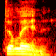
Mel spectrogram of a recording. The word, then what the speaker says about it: Delenn: Is it Ambassador Delenn? – Delenn, yes.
